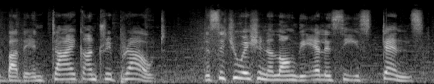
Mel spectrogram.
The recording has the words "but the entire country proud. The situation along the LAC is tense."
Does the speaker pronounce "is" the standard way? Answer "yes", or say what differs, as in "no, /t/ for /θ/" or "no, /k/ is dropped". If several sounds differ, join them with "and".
no, /s/ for /z/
